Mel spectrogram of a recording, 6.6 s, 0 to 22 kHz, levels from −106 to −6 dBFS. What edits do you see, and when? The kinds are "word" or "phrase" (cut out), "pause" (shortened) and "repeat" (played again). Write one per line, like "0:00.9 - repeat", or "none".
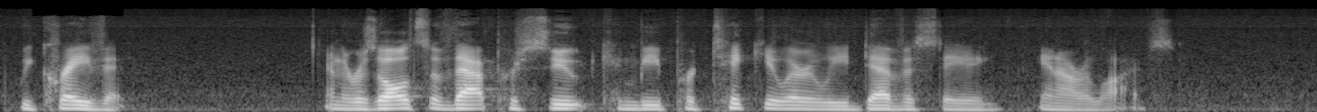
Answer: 0:01.1 - pause
0:05.1 - pause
